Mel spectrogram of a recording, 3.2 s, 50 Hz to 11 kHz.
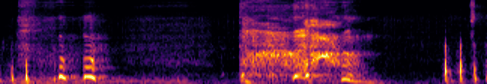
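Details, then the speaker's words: Adult's lingering cough after a recent cold, about 98% recovered: harsh, rasping cough with throat clearing, then a few short coughs, over a low room hum. "So, still got a little little cough left over. A little bit of that like you can probably hear it still."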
